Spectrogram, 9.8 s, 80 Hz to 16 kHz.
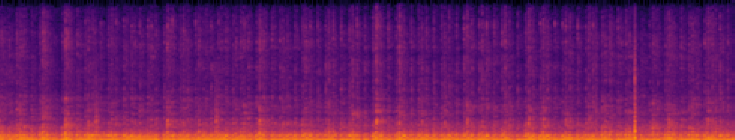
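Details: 2020 Harley-Davidson Roadster idling after the missing front header exhaust flange nuts were replaced with new 1/2-inch nuts: a deep, steady V-twin idle with no rattle or puffing at the front header, so the exhaust leak appears fixed.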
